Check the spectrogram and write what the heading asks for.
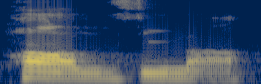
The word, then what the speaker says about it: Hans Zimmer: the best name ever Hans Zima you know that's how he pronounces it well Hans is my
